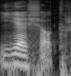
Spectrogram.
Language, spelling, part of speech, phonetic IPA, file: Polish, jesiotr, noun, [ˈjɛ̇ɕɔtr̥], Pl-jesiotr.ogg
